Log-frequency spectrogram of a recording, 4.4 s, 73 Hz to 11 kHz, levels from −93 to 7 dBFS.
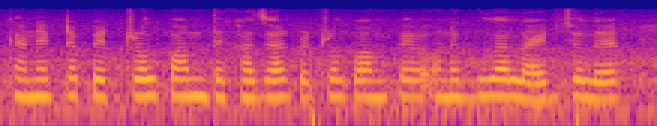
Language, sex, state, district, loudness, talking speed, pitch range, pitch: Bengali, female, Assam, Hailakandi, -16 LUFS, 150 wpm, 225-235 Hz, 235 Hz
